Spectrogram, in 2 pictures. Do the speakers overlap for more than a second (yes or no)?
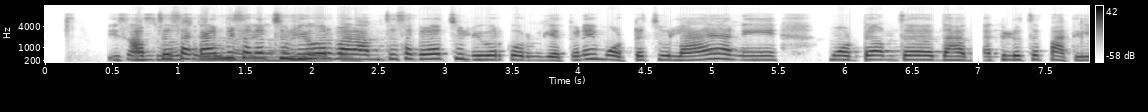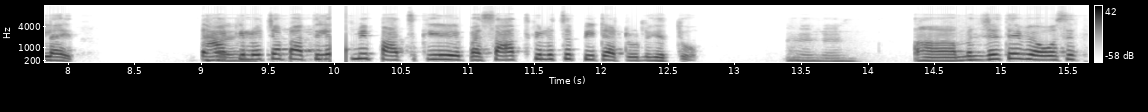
yes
